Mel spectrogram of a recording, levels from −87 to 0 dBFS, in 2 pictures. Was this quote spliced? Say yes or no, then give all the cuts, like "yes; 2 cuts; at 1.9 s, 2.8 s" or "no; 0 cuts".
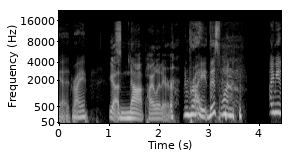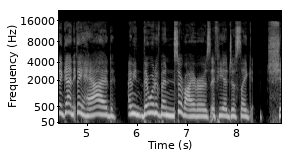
yes; 5 cuts; at 1.2 s, 2.4 s, 3.7 s, 4.8 s, 6.7 s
